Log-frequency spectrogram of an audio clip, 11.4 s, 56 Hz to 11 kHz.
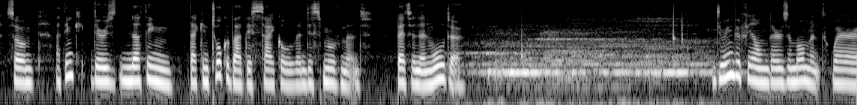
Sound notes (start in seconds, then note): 6.7 pensive music; 6.7 water dripping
